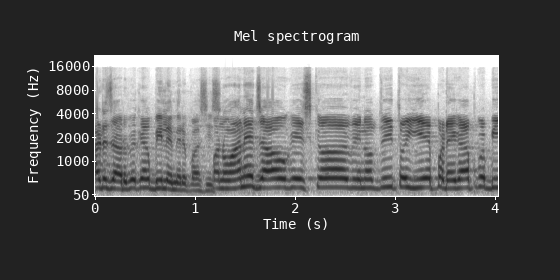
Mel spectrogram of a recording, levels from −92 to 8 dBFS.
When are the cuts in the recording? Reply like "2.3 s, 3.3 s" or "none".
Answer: 1.2 s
